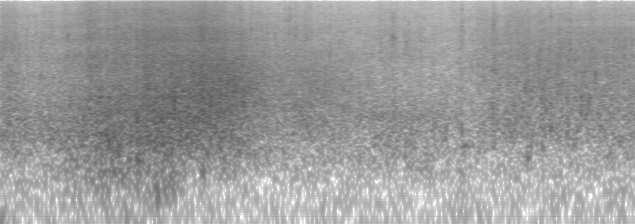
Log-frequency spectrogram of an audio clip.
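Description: Ocean waves wash ashore in a soft, steady rush, with one fuller surge swelling and receding early on before a continuous hiss of surf carries on, without any voices.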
